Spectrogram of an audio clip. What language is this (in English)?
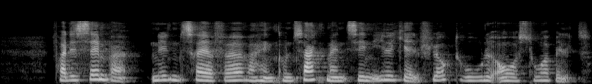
Danish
